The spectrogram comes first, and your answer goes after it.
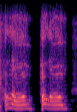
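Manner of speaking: high-pitched parrot greeting; talking parrot. Retold or imitated. Customer's parrot saying hello, high mimicking squawk. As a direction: chirp it high like a pet parrot. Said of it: "my customer's parrot, it'll say".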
